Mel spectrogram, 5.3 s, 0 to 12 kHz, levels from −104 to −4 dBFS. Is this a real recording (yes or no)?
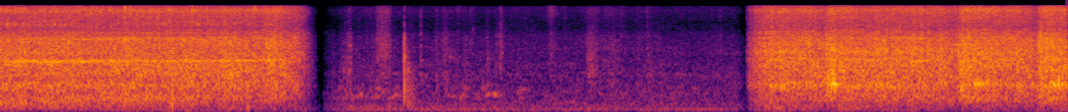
yes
